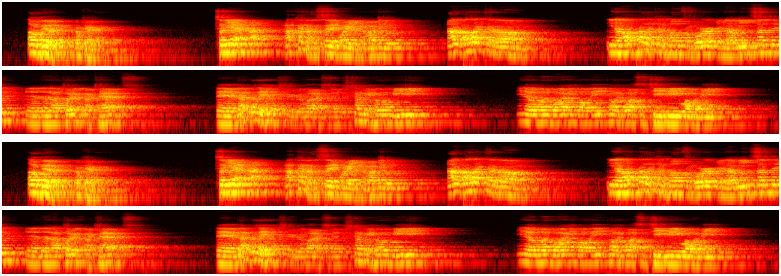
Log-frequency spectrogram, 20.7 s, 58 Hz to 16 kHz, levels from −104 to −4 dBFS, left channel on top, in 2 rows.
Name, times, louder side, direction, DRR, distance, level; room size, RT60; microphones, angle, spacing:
voice 1, 0.3-1.3 2.8-3.4 3.7-5.2 5.9-7.0 8.1-11.9 13.2-16.0 17.2-19.9, equal, 15° left, -7 dB, 4.2 m, -29 dB
20.5 x 15.5 x 3.9 m, 1.3 s
head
